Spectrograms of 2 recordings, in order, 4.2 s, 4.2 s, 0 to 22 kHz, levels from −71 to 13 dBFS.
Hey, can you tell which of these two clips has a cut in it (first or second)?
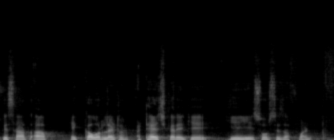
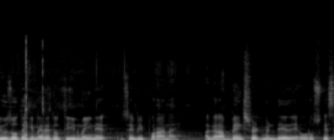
second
